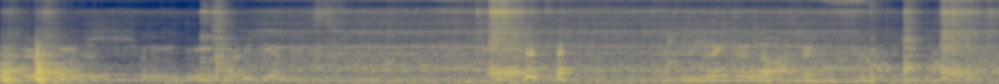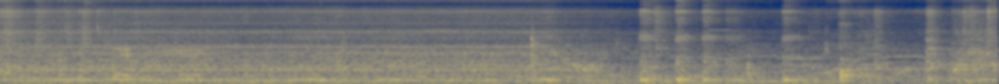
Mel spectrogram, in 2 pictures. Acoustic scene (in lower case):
cafe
